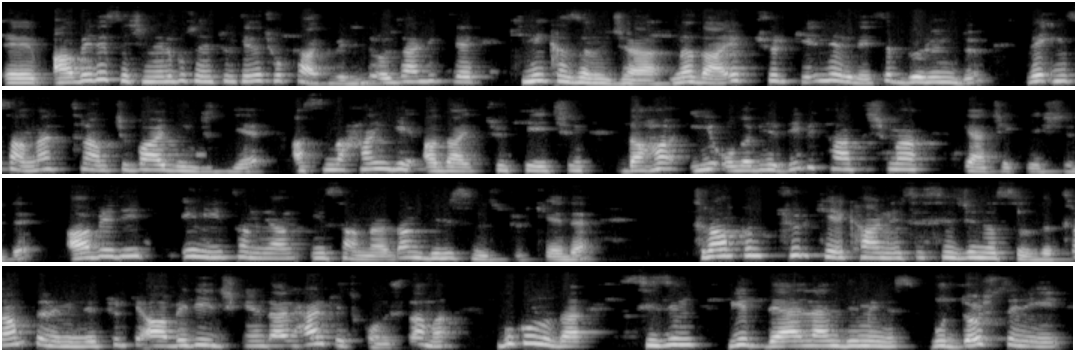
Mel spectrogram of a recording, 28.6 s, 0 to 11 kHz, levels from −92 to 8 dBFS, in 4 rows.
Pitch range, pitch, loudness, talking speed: 170-220 Hz, 195 Hz, -19 LUFS, 125 wpm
